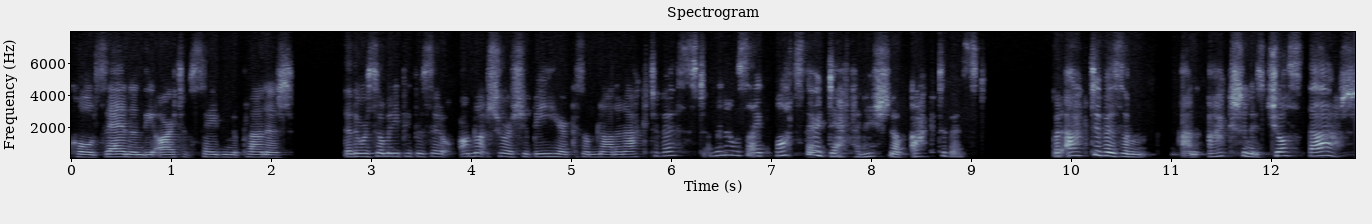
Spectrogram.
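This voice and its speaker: Moderate pace and ordinary pitch variation from a woman. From Ireland. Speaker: NGO leader and activist. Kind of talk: podcast interview.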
